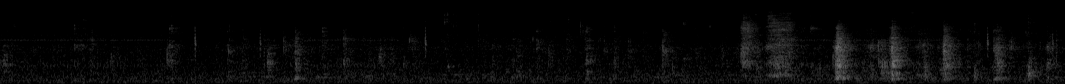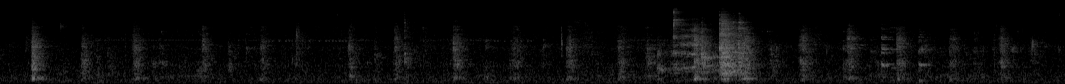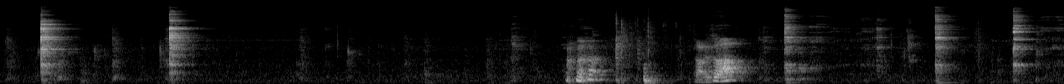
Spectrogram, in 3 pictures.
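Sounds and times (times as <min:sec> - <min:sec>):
chopsticks and spoon on plate: 0:11.0 - 0:22.1, 0:22.9 - 0:23.5, 0:28.9 - 0:31.9.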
